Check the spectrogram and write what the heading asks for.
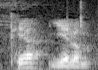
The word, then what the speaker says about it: Per Jellum: So my name, my name is Per Jellum.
